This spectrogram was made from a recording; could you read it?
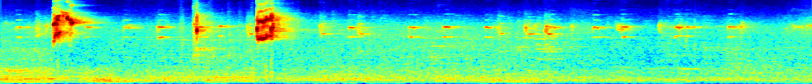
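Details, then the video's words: Lovebird chirping: three sharp, piercing squeaks in the first three seconds, the last one longest and harsh, followed by a run of quieter, thin, high twitters. "Lovebird Singing Call & Chirping Sounds"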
